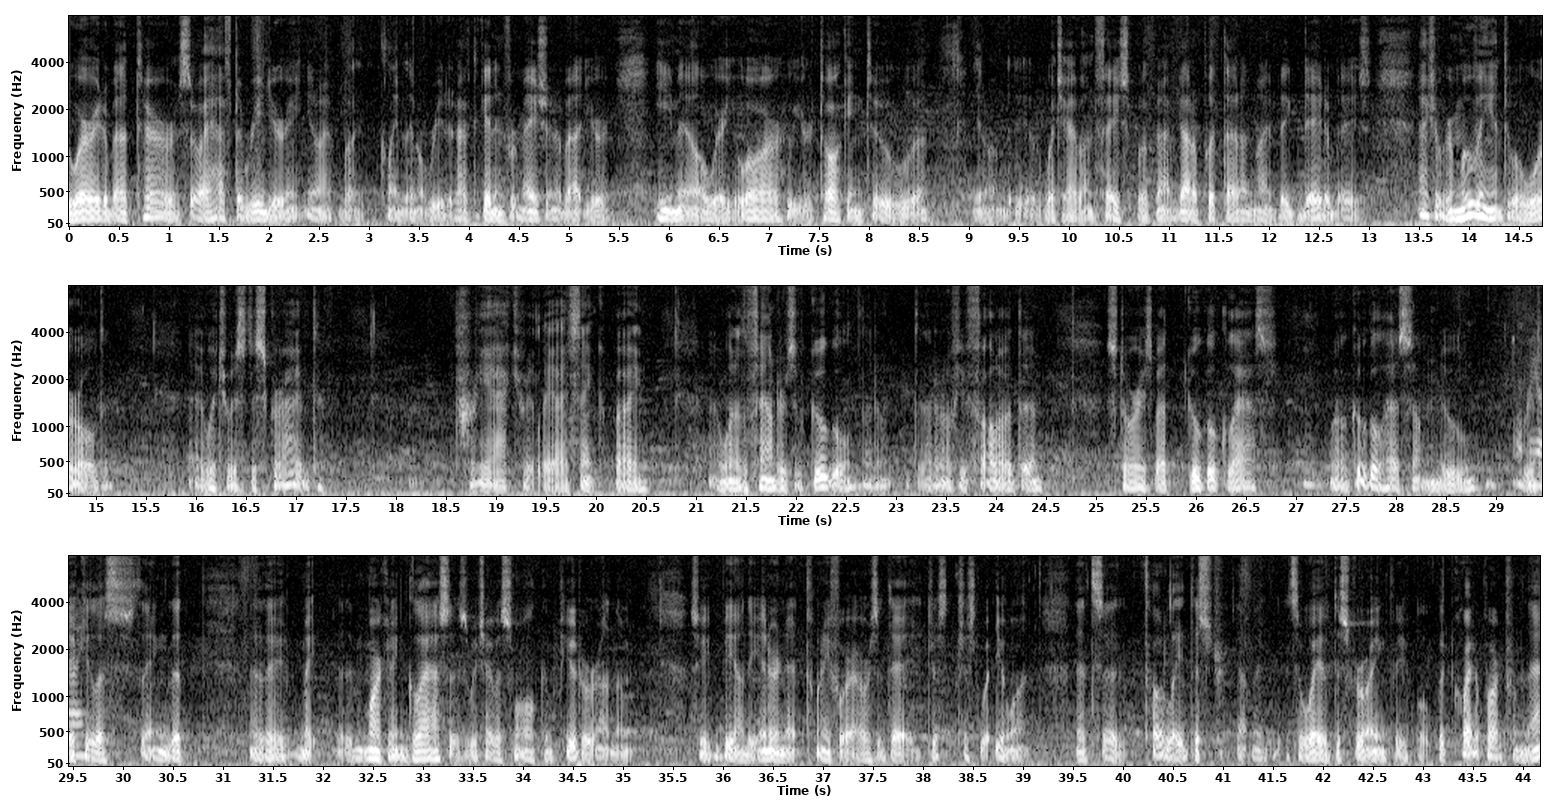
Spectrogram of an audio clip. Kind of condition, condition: setting, busy venue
